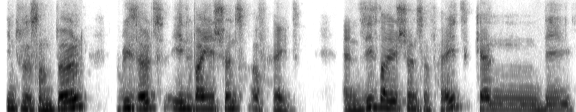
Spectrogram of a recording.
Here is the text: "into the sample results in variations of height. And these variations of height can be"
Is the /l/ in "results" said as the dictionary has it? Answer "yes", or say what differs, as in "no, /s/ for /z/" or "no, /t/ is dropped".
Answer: yes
